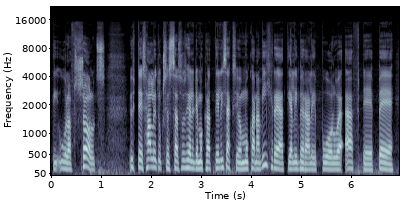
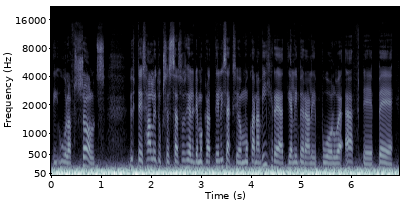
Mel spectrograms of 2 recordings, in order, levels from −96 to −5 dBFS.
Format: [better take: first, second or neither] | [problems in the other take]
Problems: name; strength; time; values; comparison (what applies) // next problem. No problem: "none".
first | low rumble; loud; throughout; 5 dB below the speech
